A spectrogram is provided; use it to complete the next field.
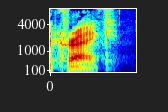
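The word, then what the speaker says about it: craic: Melly just said, would you not get wasted on air for the crack? And crack is spelled C-R-A-I-C.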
